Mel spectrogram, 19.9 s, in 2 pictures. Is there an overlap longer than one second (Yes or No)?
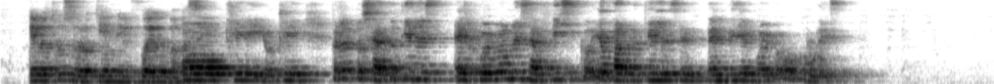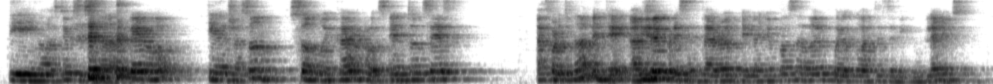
No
